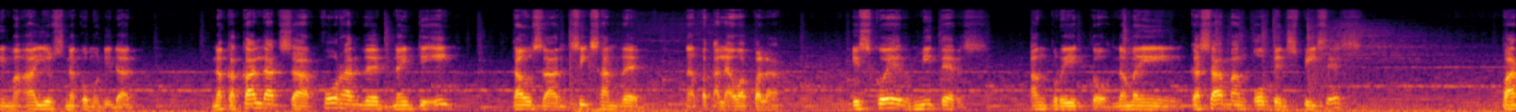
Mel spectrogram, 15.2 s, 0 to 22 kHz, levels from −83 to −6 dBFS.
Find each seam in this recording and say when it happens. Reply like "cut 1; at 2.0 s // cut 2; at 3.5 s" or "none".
none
